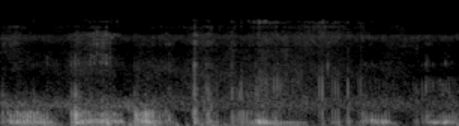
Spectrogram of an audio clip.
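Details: Pet cat snoring while purring: a low rumbling, breathy sound in uneven pulses about once a second, soft and close.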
